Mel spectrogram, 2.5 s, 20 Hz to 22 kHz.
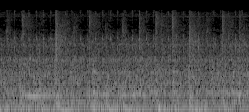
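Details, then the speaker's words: Honda Vario 125 scooter idling after first throttle body carbon cleaning: soft, even putter with no misfire or rattle, smoother than before cleaning; normal idle. "Motornya berhasil dihidupkan dan suaranya lebih halus dari sebelum kita membersihkan carbon body."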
